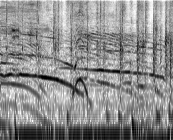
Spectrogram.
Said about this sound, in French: Applaudissements pour la première auditrice de la matinée,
